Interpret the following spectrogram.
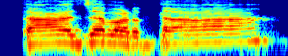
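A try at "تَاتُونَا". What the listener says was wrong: তা যাবার তা নেই, এখানে আছে, এখানে হামজা আছে, দেখেন এই সাকিনটা আমি দিয়ে দিচ্ছি, দেখেন তা, হামজা জাবার তা।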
